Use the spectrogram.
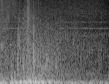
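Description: A Confringo blasting spell from Hogwarts Legacy strikes with a single deep, loud boom that rolls into a low rumbling decay over about two seconds.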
